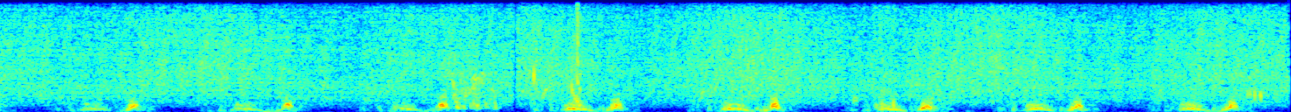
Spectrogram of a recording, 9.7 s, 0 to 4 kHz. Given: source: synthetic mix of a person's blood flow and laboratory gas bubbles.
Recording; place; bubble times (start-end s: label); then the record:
Doppler ultrasound of blood flow; precordium
3.40-3.79 s: bubbles
4.01-4.05 s: bubbles
4.29-4.43 s: bubbles
6.41-6.46 s: bubbles
6.55-6.75 s: bubbles
9.37-9.52 s: bubbles
From the record:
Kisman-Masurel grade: 221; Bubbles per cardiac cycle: several, 3 to 8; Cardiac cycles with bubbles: 10 to 50%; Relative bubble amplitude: barely perceptible (0.100 to 0.250); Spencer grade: 2 (many but less than half of the cardiac periods contain bubble signals, singularly or in groups); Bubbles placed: only in the low amplitude regions of the cardiac cycle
